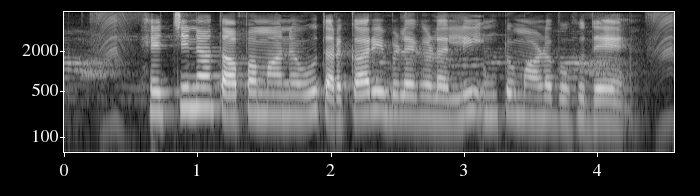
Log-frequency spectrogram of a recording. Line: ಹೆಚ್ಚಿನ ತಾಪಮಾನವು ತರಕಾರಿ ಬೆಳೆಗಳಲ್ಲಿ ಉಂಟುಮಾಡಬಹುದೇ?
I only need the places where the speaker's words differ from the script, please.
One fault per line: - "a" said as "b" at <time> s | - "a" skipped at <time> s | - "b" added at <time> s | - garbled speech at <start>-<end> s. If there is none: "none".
none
